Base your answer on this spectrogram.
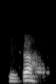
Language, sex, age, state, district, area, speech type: Sindhi, male, 18-30, Rajasthan, Ajmer, rural, conversation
